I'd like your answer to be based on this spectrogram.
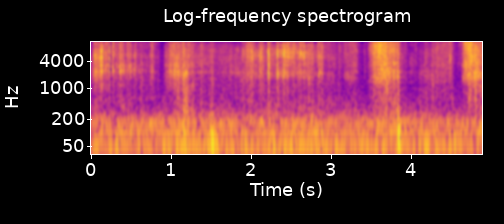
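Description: A white polyethylene foam mesh sleeve, the kind used as a fruit protection net, is crumpled and rubbed between the fingertips of both hands. The result is a quiet, bright, dry crinkling and crackling, with several louder rustling bursts over a constant soft rasp.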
